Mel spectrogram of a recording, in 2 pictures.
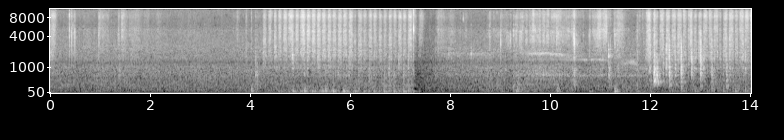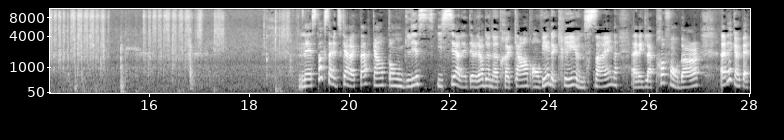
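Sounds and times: ink sponge rubbing on cardstock: 4.2 - 7.9, 9.1 - 15.2, 15.8 - 17.6.

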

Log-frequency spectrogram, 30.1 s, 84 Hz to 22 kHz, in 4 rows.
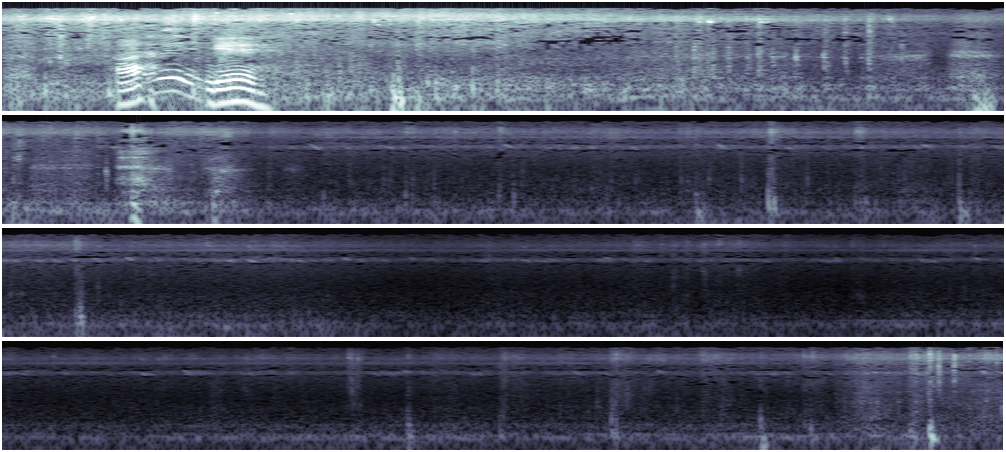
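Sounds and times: footsteps on dirt: 0.0 - 4.0, 9.9 - 15.8, 25.1 - 30.0
high insect drone: 0.0 - 30.0.

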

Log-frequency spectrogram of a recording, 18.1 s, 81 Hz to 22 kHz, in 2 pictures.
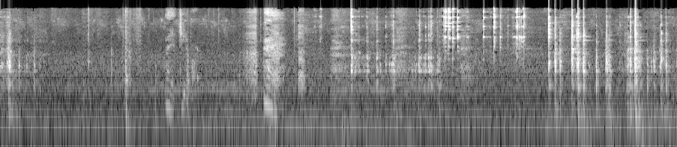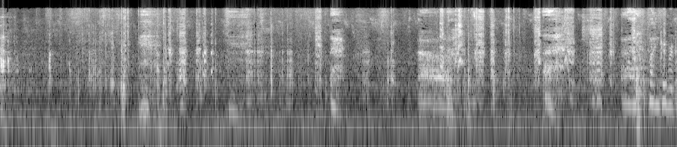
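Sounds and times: metal clicks and clinks: 4.7 - 7.8.

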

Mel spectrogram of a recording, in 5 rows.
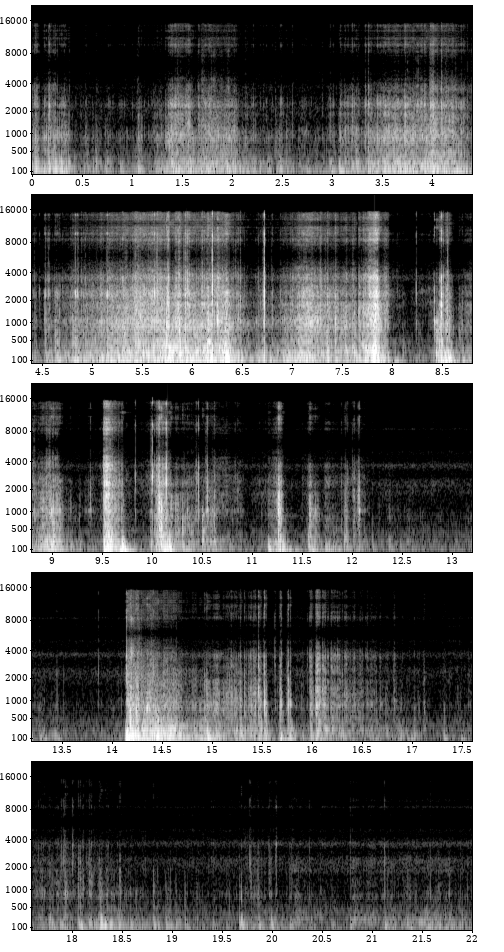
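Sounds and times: water rushing: 0.0 - 22.0
knocks and bumps on rocks: 3.1 - 12.2.

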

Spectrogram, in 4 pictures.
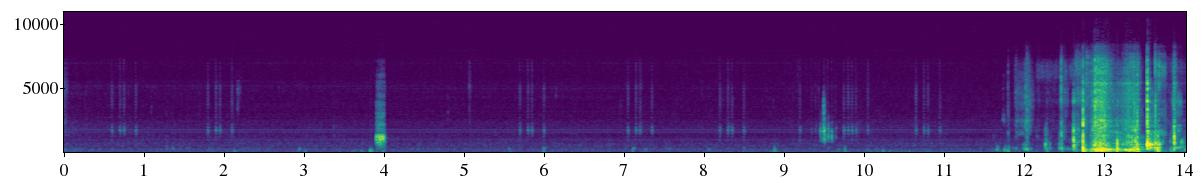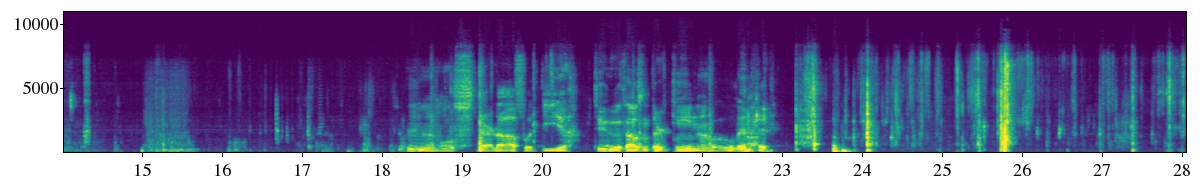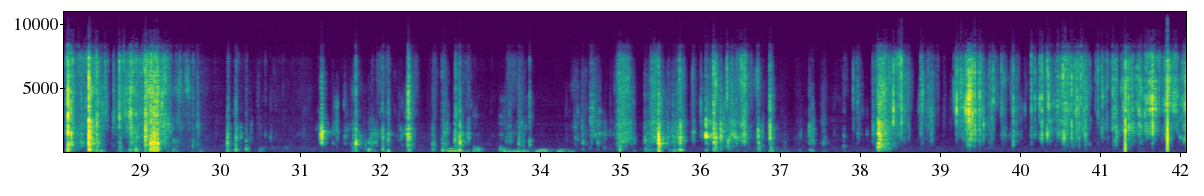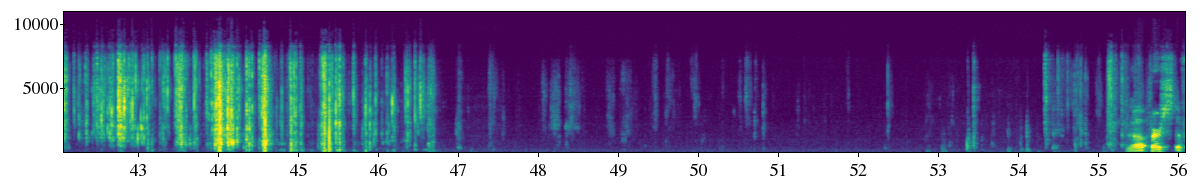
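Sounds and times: packaging torn and crinkled: 24.0 - 29.8, 34.4 - 37.0, 37.8 - 46.8, 54.3 - 55.4.

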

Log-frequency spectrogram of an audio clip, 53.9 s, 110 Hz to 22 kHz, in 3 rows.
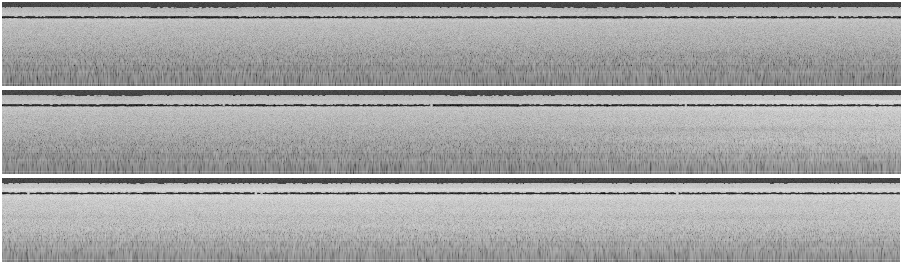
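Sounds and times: river rushing over stones: 0.0 - 53.9.

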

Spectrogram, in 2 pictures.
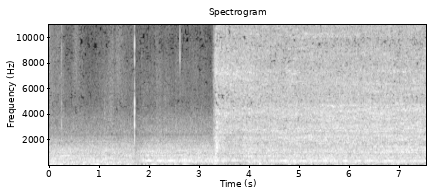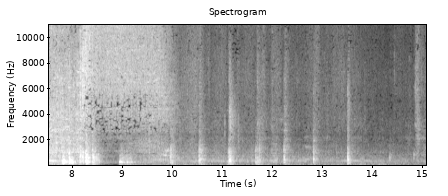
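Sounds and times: railway coach hum and whine: 0.0 - 8.1
loud hiss of air: 3.3 - 10.1.

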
